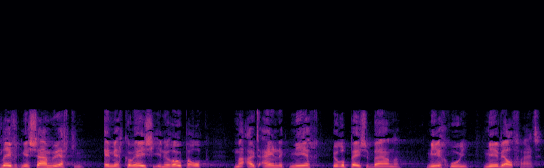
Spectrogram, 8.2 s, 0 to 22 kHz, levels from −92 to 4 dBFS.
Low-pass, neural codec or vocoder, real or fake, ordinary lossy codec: none; none; real; none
